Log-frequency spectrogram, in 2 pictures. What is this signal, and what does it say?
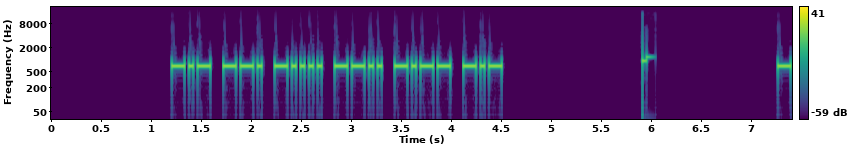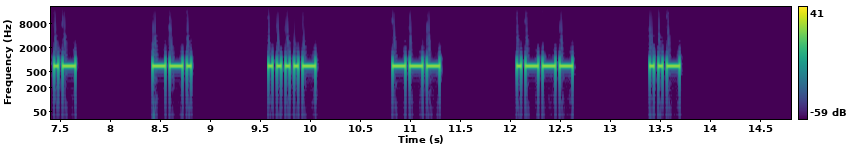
Morse code, heard as a keyed tone, about 28 wpm, spaced as for 14 wpm, 700 Hz. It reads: KG6ZYK KG4OJU
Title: USA Call Signs - 6 Characters - 6x Character Spacing - 28wpm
